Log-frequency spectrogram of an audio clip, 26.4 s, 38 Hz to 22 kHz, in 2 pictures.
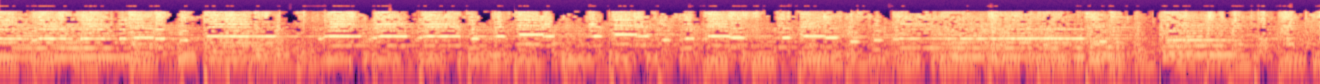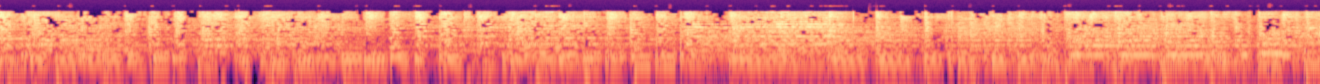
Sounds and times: Music: 0:00.0 - 0:26.4.

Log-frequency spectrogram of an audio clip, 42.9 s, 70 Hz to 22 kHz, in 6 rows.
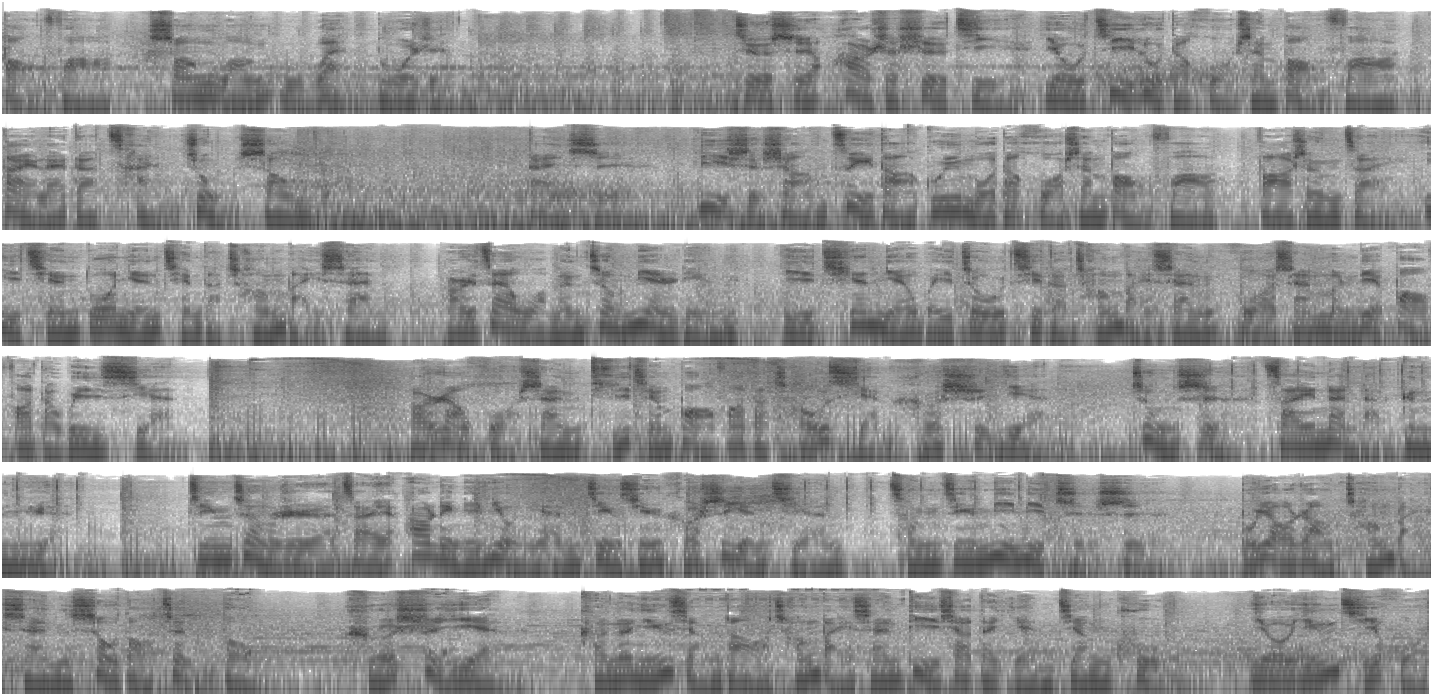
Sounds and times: Speech: 0:00.0 - 0:02.4, 0:03.6 - 0:09.0, 0:09.7 - 0:22.4, 0:23.5 - 0:42.8
Music: 0:00.0 - 0:42.8.

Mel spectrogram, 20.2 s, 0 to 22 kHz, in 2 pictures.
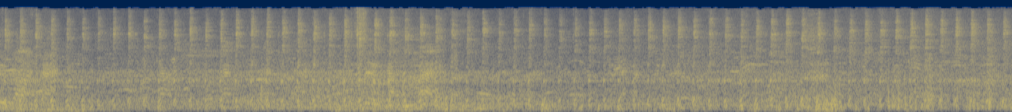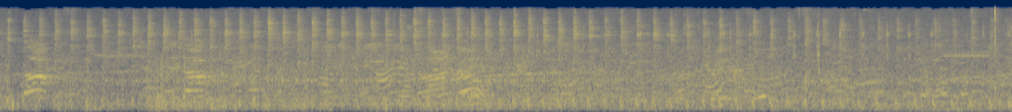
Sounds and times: Wind noise (microphone): 0:04.0 - 0:10.4.

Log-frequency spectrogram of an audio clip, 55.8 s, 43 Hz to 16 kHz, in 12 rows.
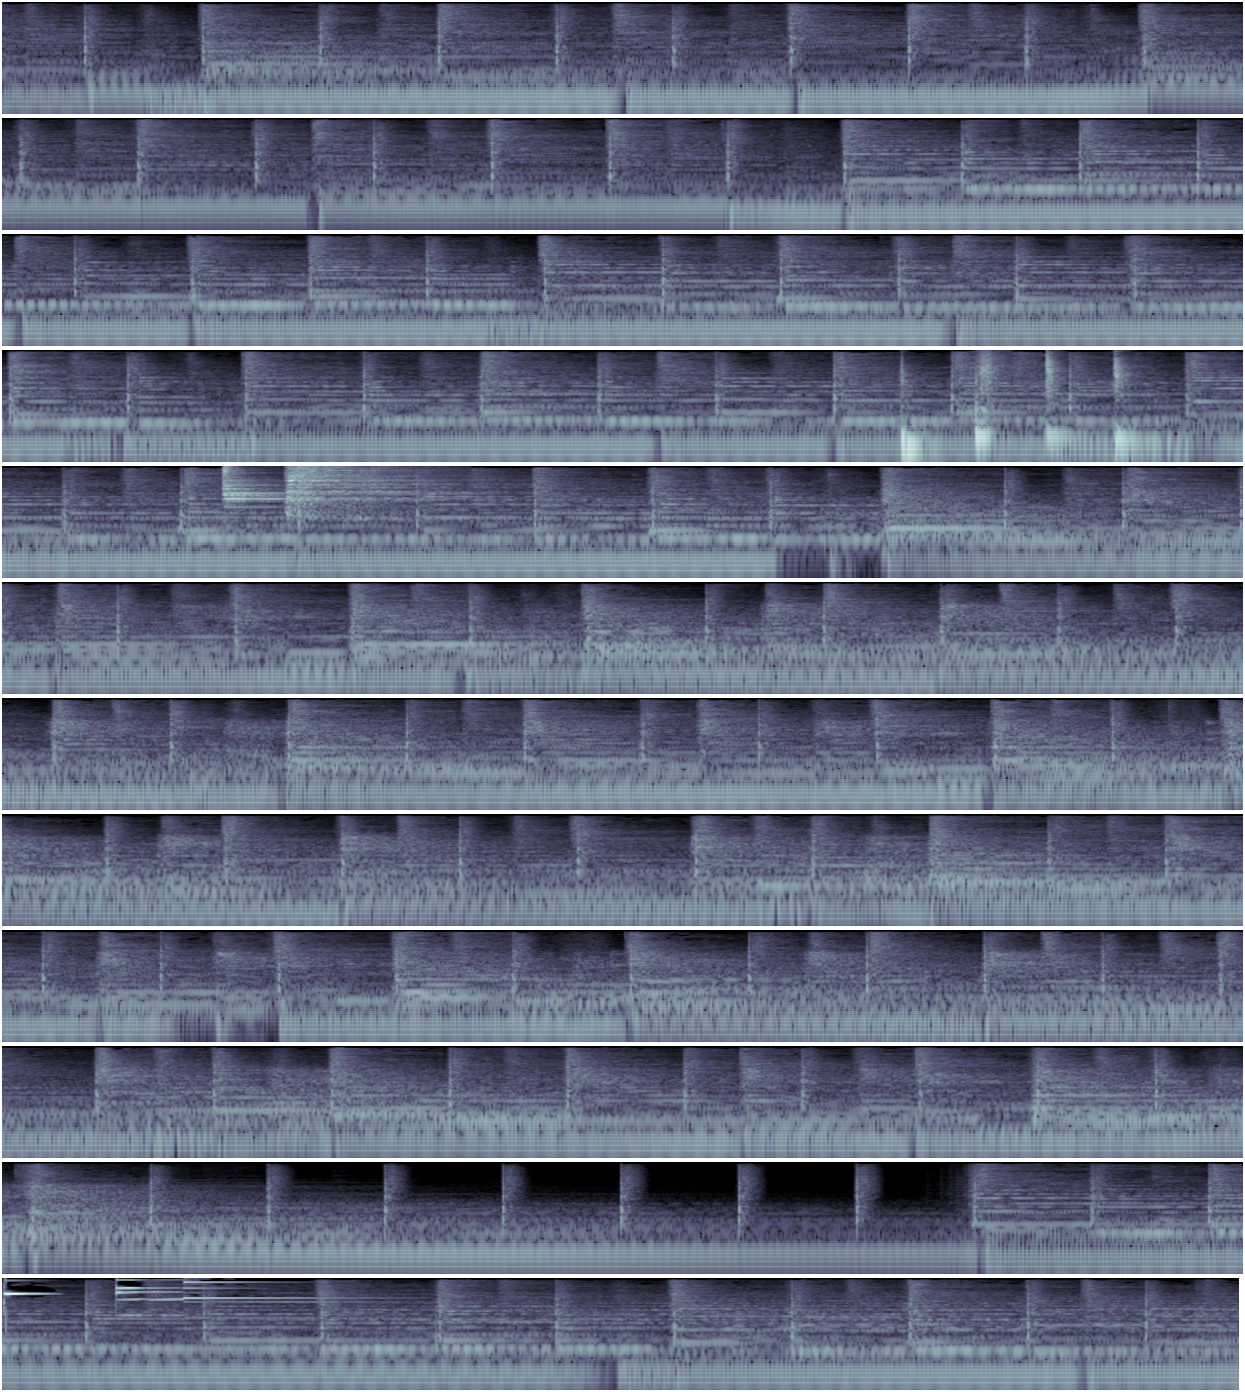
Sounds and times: Music: 0:00.0 - 0:55.8.

